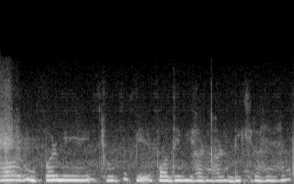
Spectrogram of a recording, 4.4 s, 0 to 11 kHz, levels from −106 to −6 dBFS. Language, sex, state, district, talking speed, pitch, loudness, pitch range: Hindi, female, Bihar, East Champaran, 135 wpm, 245 Hz, -26 LUFS, 230-255 Hz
